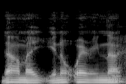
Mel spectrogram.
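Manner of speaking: put-on Australian accent, matey bloke talk. Quoting a man's reply to a paramotor student, in a put-on Australian accent. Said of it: "that's my Australian accent".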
